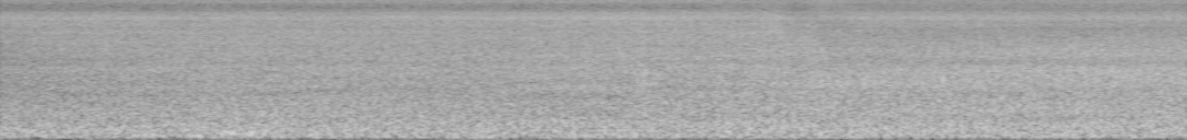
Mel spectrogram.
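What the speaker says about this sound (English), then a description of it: "that's a pretty nice looking waterfall" A constant, loud rush of falling water roars without pause, broad and hissing, like a waterfall heard up close.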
